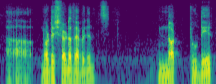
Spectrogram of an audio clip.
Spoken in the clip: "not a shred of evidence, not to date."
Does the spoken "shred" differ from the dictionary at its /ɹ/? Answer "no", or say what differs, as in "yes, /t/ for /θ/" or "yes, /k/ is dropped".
yes, /ɹ/ is dropped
